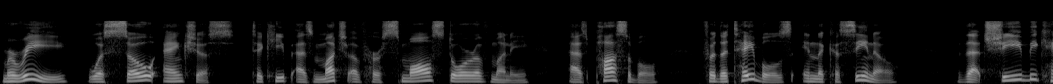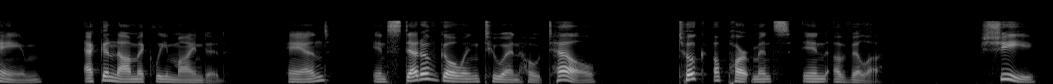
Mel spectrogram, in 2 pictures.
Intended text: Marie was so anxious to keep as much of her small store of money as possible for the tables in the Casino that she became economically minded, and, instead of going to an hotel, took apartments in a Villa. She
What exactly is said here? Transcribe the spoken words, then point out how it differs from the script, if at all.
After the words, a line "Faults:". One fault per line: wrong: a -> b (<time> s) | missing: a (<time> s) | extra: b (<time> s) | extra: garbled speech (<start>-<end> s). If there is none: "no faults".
Marie was so anxious to keep as much of her small store of money as possible for the tables in the Casino that she became economically minded, and, instead of going to an hotel, took apartments in a Villa. She
Faults:
no faults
